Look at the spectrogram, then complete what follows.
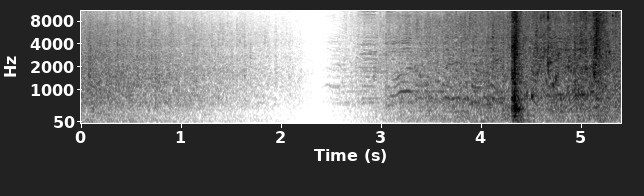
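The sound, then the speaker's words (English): Water that has been leaking in from the wet weather outside trickles and sloshes indoors, fading to near silence before returning, with one sharp splashing drip standing out near the end against a steady wet background. “Oh, it's just as wet in here as outside. Yeah, the water's been coming in for a while now.”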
